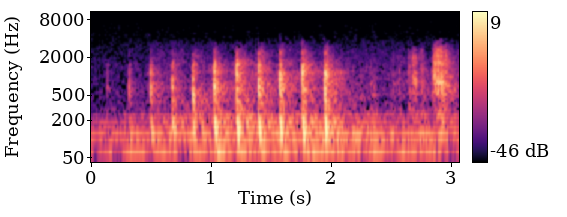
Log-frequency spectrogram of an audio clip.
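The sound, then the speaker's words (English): A steady series of about a dozen sharp knocks on the wooden door of Red Fulton's place, evenly spaced, with no voices, ending in a slightly louder rap. “We went over to Red's place and knocked on his door.”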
